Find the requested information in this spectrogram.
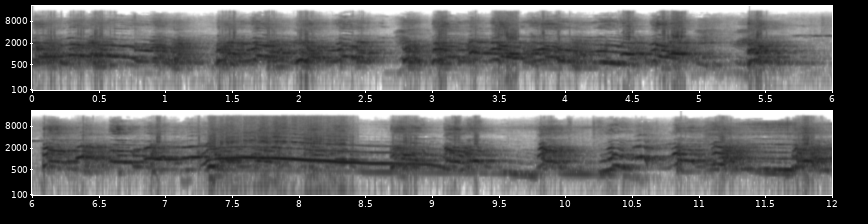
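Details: Three pet dogs, Bob, Bobbie and Baby, howling together indoors after one starts and the others join in; dense overlapping wavering howls and yelps throughout, with long sliding tones that rise and fall, sustained for the whole stretch.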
